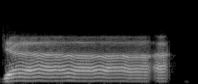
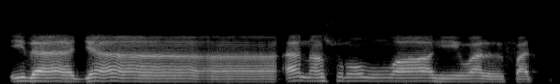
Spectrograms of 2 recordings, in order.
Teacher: Kemudian pada kata jaa, pada kalimat jaa ini dibaca 5 harokat atau 5 ketukan.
